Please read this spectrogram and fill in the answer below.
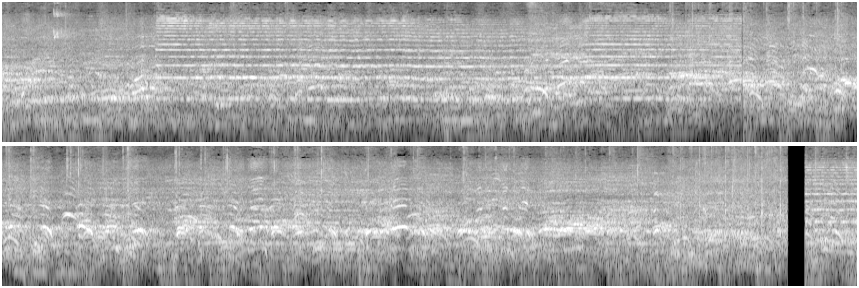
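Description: Futsal ball thudding on a wooden sports-hall floor as it is kicked and bounced, amid children's shouts and crowd voices echoing in the hall. A long steady pitched tone holds for several seconds in the first half.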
